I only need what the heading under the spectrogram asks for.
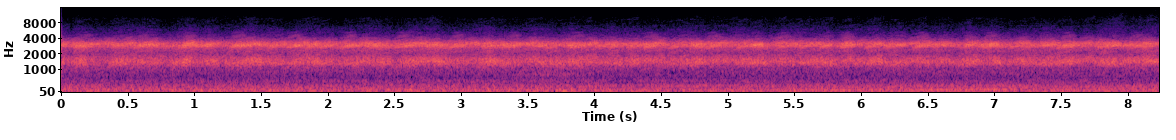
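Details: Chorus of many frogs in newly flooded paddy fields of Akiha Ward, calling energetically; overlapping quick croaks merge into a constant shimmering wall of sound at two pitch levels, with a soft low background hum.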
